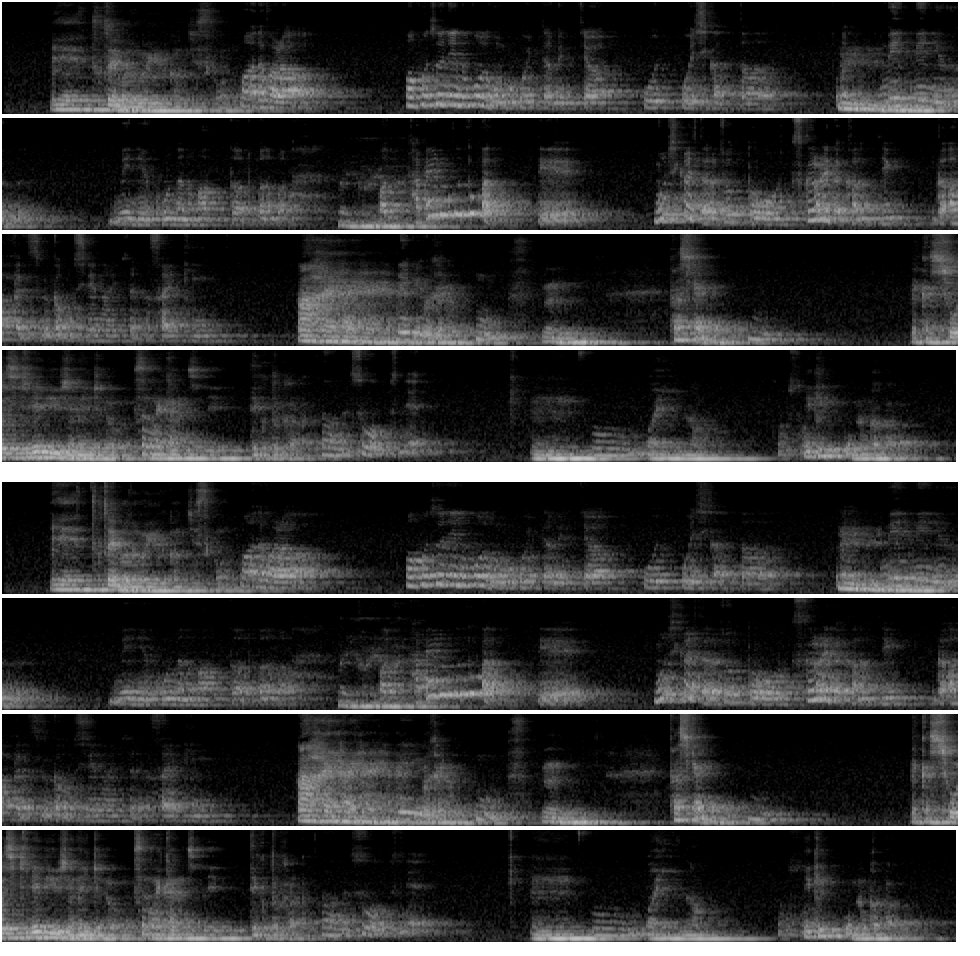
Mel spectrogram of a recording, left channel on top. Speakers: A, on the right; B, on the left.
A: えー、例えばどういう感じですか
B: まあ、だから、まあ、普通にどこどこのここ行ったらめっちゃおい、美味しかったとか、
A: うんうんうん。
B: メ、メニュー、メニューこんなのあったとか、なんか、
A: はいはいはい。
B: まあ、食べログとかって、もしかしたらちょっと作られた感じがあったりするかもしれないじゃないですか、最近。
A: あ、はいはいはいはい。
B: レビュー。
A: わかります。
B: うん。
A: うん。確かに。
B: うん。
A: なんか正直レビューじゃないけど、そんな感じでってことか。
B: うん。うん、そうですね。
A: うーん、
B: うん。
A: まあいいな。
B: そうそう。
A: え、結構なんか、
